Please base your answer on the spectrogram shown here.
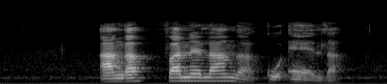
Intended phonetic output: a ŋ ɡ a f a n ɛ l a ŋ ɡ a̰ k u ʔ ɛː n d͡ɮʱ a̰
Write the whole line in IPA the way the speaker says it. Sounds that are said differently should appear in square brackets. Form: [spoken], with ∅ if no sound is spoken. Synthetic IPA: a ŋ ɡ a f a n ɛ l a ŋ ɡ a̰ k u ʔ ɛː n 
